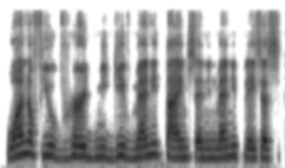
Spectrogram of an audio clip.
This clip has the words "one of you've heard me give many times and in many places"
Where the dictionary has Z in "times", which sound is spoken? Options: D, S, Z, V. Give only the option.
S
